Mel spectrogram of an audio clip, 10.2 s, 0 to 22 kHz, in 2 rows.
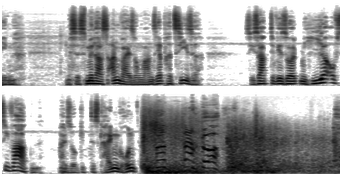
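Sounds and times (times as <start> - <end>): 
speech: 0.0 - 9.5
heavy explosion in a house: 7.2 - 10.1
rumbling roar after explosion: 7.2 - 10.1.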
